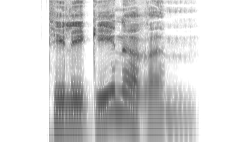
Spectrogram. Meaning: strong dative masculine/neuter singular comparative degree of telegen
- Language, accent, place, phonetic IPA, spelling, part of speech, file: German, Germany, Berlin, [teleˈɡeːnəʁəm], telegenerem, adjective, De-telegenerem.ogg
